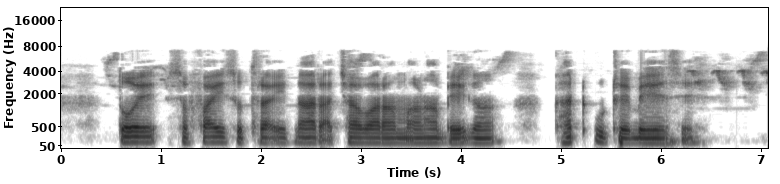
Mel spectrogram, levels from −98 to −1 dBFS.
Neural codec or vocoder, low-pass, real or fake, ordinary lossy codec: none; 7.2 kHz; real; MP3, 48 kbps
